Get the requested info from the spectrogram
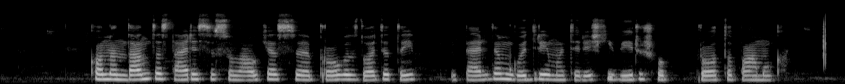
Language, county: Lithuanian, Kaunas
